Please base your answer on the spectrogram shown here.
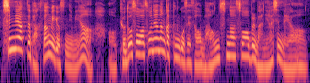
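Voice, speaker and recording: A woman giving a devotional as a pastor's wife, with a mellow, darker tone. Her pitch moves a lot as she retells stories in a gentle, earnest way. She sounds expressive and sincere throughout. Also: brisk.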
